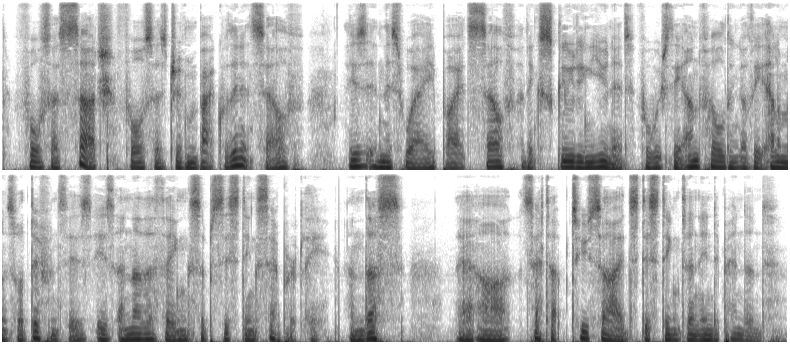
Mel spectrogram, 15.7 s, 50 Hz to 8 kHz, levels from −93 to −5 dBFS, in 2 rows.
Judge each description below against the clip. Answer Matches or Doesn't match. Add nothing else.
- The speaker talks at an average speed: Matches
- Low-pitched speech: Matches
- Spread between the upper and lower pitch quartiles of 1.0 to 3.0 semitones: Matches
